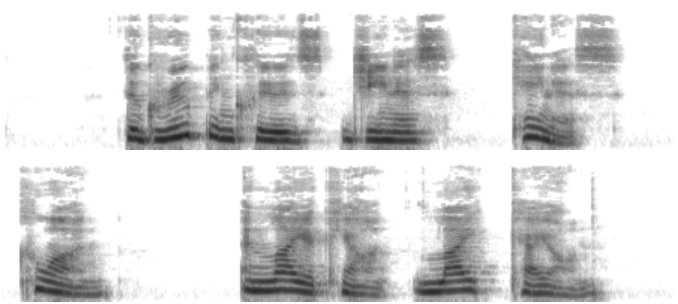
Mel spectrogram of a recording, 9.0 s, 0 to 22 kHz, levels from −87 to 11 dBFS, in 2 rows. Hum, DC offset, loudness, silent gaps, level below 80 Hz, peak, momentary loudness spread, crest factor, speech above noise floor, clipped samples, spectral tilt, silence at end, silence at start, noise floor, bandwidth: none; under 0.1%; -15 LUFS; none; -54 dBFS; 0 dBFS; 17 LU; 16 dB; 67 dB; under 0.1%; -5.5 dB/octave; 0.5 s; 0.85 s; -82 dBFS; 16 kHz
